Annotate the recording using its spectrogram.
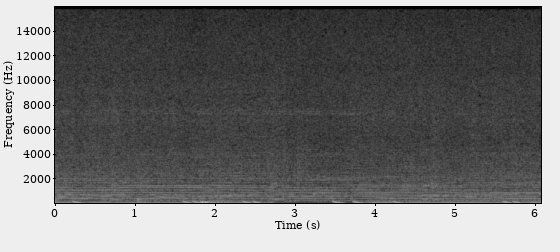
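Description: DJI Mavic Air 2 drone hovering indoors, its propellers making a steady many-toned whine, under background music with a beat.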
